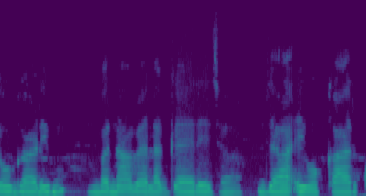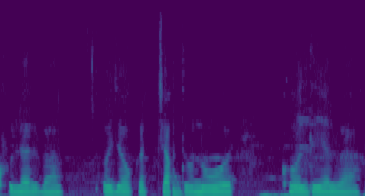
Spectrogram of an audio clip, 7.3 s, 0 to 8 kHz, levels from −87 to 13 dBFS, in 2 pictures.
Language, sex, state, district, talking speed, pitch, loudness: Bhojpuri, female, Uttar Pradesh, Gorakhpur, 145 wpm, 210 Hz, -33 LUFS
